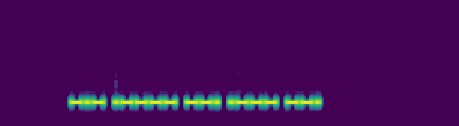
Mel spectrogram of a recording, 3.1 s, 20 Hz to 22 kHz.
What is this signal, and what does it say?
Morse code, heard as a keyed tone, about 51 wpm, 700 Hz. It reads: K1GJG
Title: USA Call Signs - 5 Characters - 4x Character Spacing - 50wpm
